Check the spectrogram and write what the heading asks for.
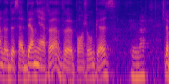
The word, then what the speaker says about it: Gueze: Bonjour Guz. Salut Marc. Je le prononce comme il faut?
